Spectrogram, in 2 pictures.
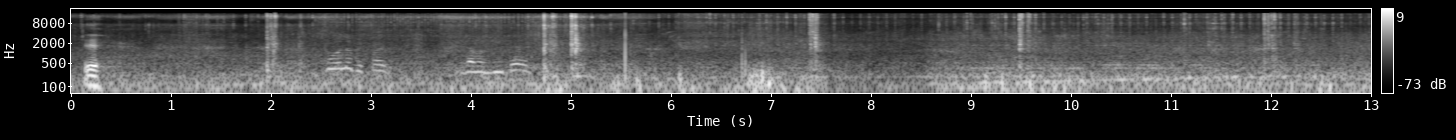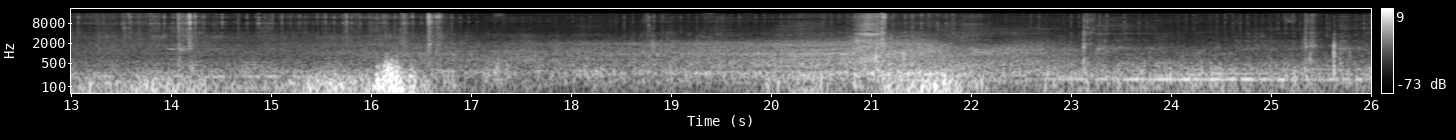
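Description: Elite 20-inch BMX bike rolling over asphalt during wheelie attempts, with sharp clicks and knocks every few seconds. Two louder swells of rushing noise come in the second half.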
